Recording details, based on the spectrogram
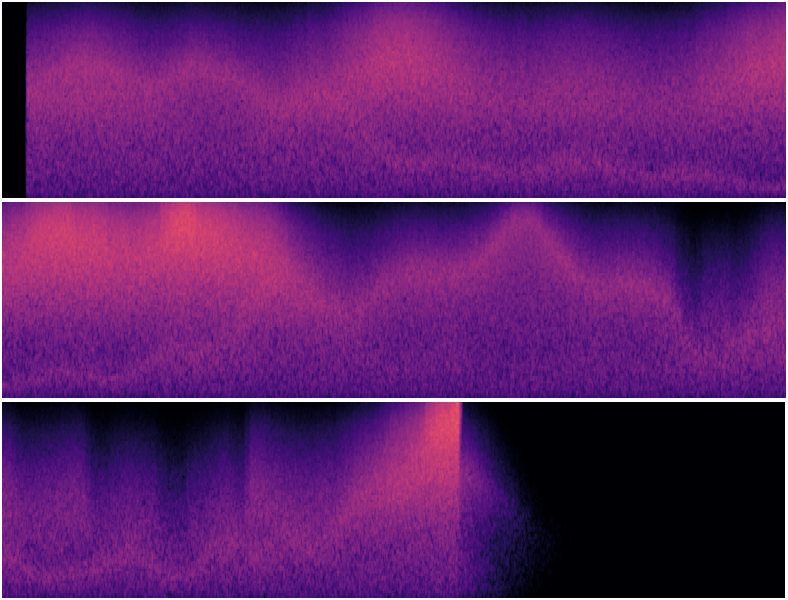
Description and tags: Wind is pretty easy to make on a synth if noise is routable to the filters. Just white noise to some filters, cutoff being modulated by lfos, and hand modulation of the filter cutoff and resonance/q. Very stereo.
